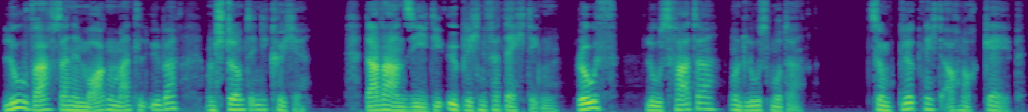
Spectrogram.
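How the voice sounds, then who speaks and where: Husky male audiobook narrator. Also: mid-range voice, moderate pace, fairly bright tone, dry recording. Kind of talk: scripted narration.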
